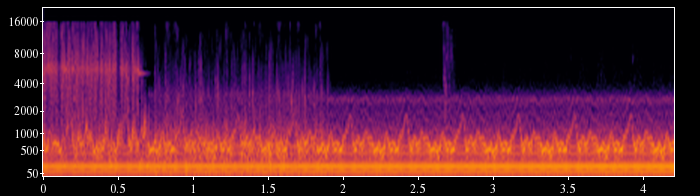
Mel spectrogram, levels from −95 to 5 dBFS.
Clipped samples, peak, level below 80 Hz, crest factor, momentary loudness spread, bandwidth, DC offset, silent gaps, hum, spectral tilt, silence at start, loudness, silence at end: under 0.1%; -14 dBFS; -48 dBFS; 12 dB; 3 LU; 12 kHz; under 0.1%; none; none; -8 dB/octave; 0 s; -26 LUFS; 0 s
